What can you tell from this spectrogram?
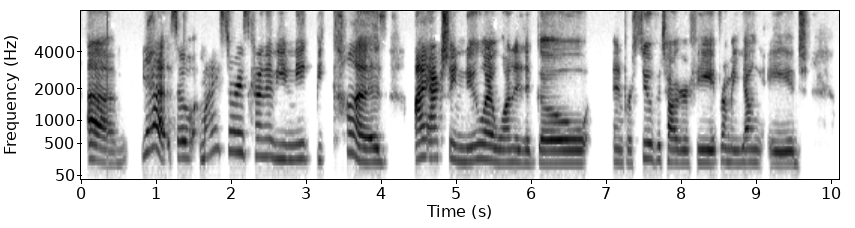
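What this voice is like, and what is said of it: Slight Midwestern American accent. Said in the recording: “if you hear a little Midwest accent, that's popping through.”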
